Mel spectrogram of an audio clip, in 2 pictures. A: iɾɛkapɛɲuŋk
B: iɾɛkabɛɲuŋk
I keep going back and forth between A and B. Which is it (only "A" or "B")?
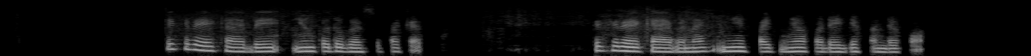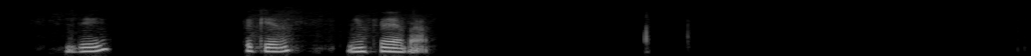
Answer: B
